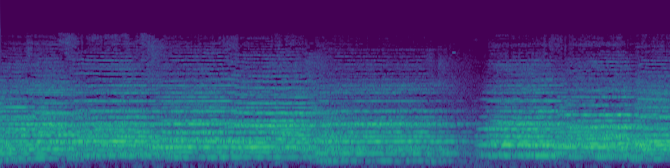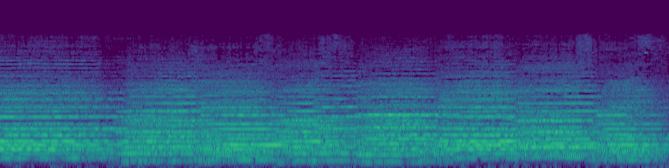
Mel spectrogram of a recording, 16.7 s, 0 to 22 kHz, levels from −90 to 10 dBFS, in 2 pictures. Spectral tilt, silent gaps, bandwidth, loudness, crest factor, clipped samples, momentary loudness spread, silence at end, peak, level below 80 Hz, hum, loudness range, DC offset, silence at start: -5.5 dB/octave; none; 10.5 kHz; -27 LUFS; 14 dB; under 0.1%; 5 LU; 0 s; -12 dBFS; -72 dBFS; none; 3 LU; under 0.1%; 0 s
